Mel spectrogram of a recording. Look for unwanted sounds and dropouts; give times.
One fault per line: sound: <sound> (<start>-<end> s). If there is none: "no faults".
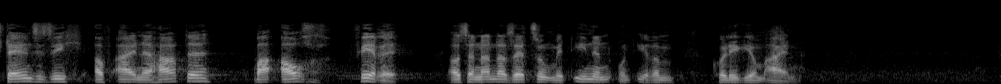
no faults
